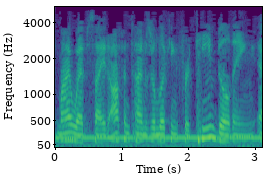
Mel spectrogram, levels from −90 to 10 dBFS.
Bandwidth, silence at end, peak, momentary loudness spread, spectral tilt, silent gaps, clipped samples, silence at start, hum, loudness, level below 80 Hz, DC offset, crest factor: 5 kHz; 0 s; -4 dBFS; 4 LU; -10.5 dB/octave; none; under 0.1%; 0 s; none; -19 LUFS; -44 dBFS; under 0.1%; 14 dB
